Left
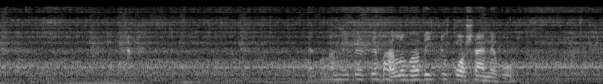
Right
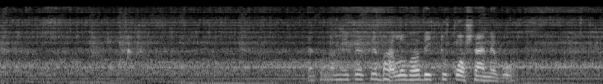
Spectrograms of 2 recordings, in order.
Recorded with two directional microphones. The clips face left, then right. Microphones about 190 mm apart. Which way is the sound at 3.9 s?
20° right (ahead or behind).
